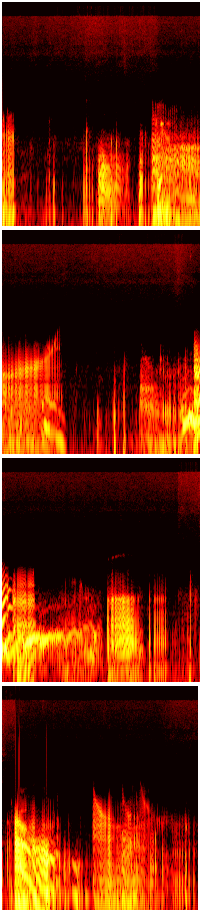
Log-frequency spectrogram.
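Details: Stomach growling (borborygmi): loud, drawn-out gurgling and rumbling with squeaky rising and falling tones and short pops.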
